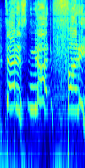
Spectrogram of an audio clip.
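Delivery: high, slow, whiny outrage; mock outraged wife. Husband dutch-ovens her, wife protests in high mock outrage. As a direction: whine it like an offended wife. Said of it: "She goes".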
